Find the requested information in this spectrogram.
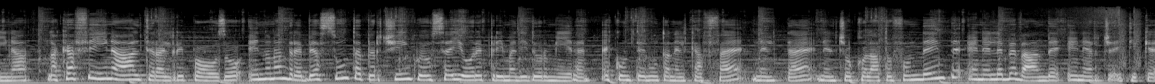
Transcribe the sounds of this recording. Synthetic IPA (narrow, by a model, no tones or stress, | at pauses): na | lakafːeiːnaalt̪eɾailripɔːzoʔenːonand̪ɾɛbːeasːunt̪apert͡ʃiŋkweosɛjoːɾepɾiːmad̪id̪ormiːɾeɛkːont̪enuːt̪anelkafːɛnelt̪ɛnelt͡ʃokːolaːt̪ofond̪ɛnt̪eʔenːelːebevand̪eʔenerd͡ʒɛ̰ːt̪ike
